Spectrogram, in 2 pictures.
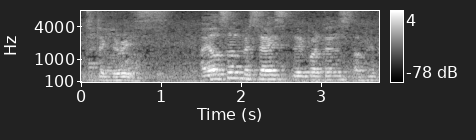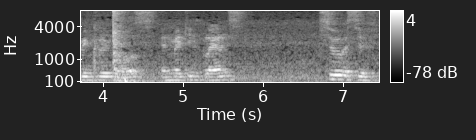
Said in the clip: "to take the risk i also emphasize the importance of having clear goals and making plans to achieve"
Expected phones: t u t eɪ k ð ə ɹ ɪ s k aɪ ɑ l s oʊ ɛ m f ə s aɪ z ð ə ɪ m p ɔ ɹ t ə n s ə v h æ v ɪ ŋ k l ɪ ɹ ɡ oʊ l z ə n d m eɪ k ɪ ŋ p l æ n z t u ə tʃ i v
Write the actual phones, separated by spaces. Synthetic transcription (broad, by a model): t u t eɪ k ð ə ɹ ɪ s aɪ ɑ l s oʊ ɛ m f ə s aɪ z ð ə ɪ m p ɔ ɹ t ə n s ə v h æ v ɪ ŋ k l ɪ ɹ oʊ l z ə n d m eɪ k ɪ ŋ p l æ n s t u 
